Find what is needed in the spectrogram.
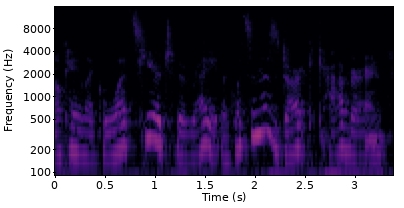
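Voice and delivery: ordinary talk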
